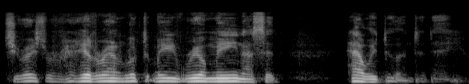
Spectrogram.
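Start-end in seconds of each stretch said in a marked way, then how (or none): 3.4-4.7 low, slow gentle greeting; calm her down softly; soft, slow pastor's hello; soothing. Retold or imitated. Calming an angry woman.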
